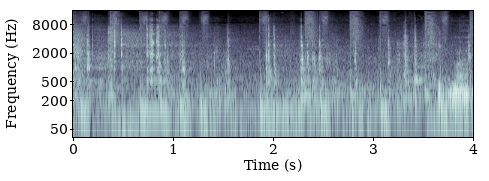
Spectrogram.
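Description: Irregular small clicks and taps of a 10 mm wrench on the windscreen screws as they are tightened, over background music.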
